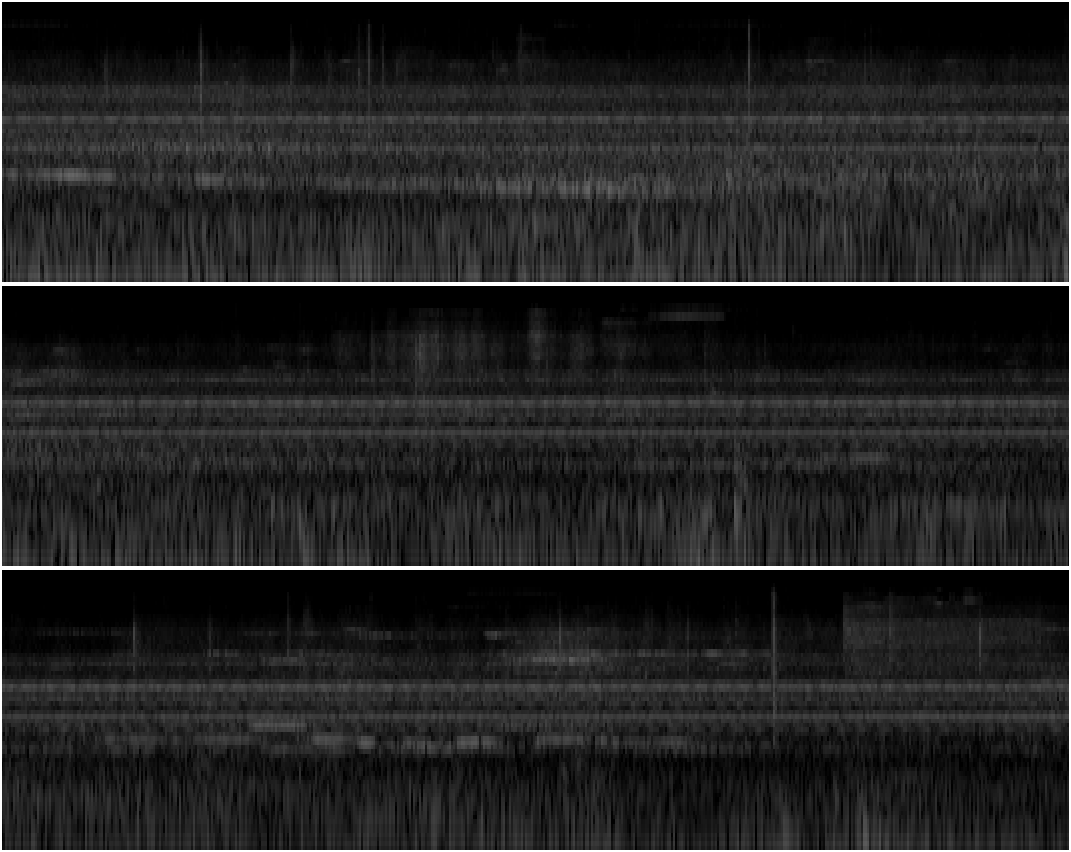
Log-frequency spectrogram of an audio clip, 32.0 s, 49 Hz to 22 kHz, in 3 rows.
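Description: Interior running noise of a 651 series electric train decelerating into a station: a steady low rumble of wheels on rail under a constant cabin hum, with a whine that falls in pitch over the first several seconds. The sound eases off as the train slows, and a few short faint squeals come near the end as it comes to a stop.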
